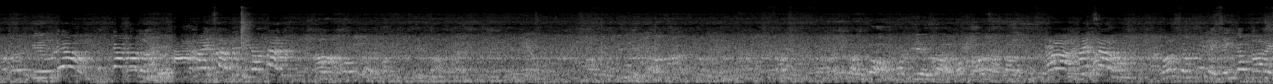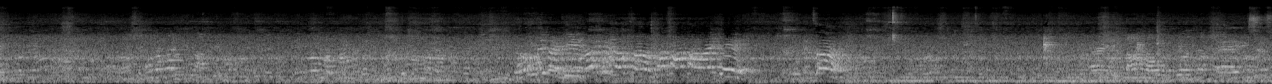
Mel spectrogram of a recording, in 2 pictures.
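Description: A woman shouts angrily nearby.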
